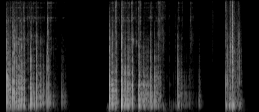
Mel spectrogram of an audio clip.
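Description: Small hard pieces clinking and clattering together in bursts as hands work across the foley table's tile and pebble surface: a long burst at the start, a longer one about two seconds in, then two short ones near the end.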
